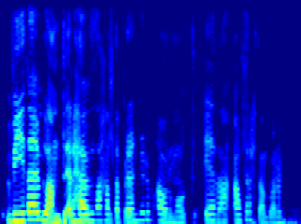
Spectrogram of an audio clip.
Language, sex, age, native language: Icelandic, female, 30-39, Icelandic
